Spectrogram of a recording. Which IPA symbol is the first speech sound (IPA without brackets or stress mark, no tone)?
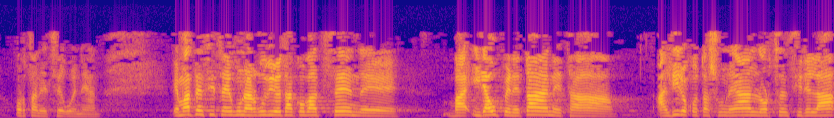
o̞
